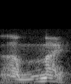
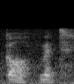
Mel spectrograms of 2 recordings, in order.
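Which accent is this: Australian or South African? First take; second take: Australian; South African. First: An Australian accent, with drawn-out words. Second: A South African accent, short and sharp. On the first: "in the Australian accent" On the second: "South Africans are short and sharp"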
